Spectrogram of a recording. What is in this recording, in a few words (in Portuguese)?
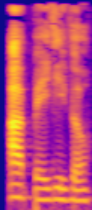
"apellido", espanhol; palavra do dia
